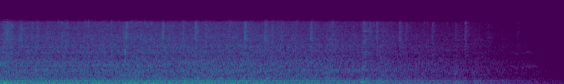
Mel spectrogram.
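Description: Steady low rumble of a moving train heard from inside the carriage. It fades out over the last two seconds or so.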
